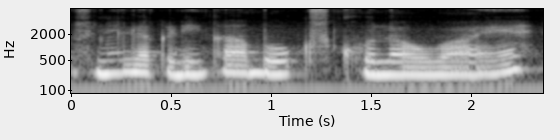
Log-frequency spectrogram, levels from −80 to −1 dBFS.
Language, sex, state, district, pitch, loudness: Hindi, female, Uttar Pradesh, Shamli, 235 Hz, -13 LUFS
